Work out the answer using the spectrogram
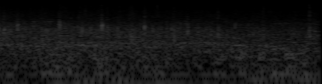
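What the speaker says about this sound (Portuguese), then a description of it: "Arranca lá o aplauso do torcedor." Stadium crowd applauding during a Brazilian league football match between Flamengo and Náutico, a steady dense wash of clapping and crowd noise filling the whole stretch at moderate level.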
